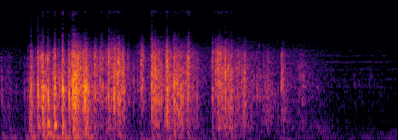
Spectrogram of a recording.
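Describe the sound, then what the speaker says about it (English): Wooden fruit boxes broken apart as an old-time radio sound effect: a run of dense cracking, splintering crunches in several bursts over about a second and a half, loud and close, then trailing off. "It was made up originally of some fruit boxes being broken,"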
